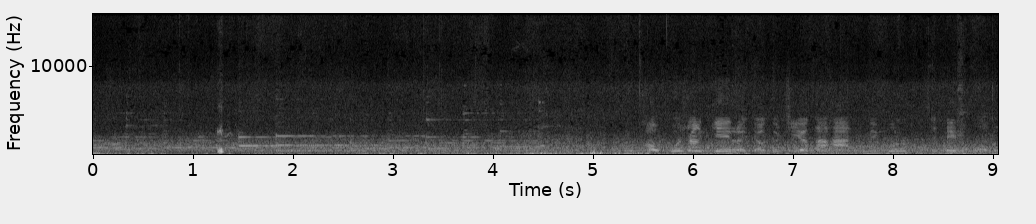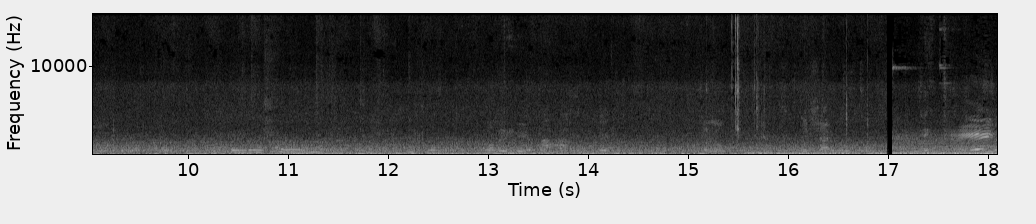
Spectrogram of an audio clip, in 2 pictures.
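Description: A man speaks calmly outdoors.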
